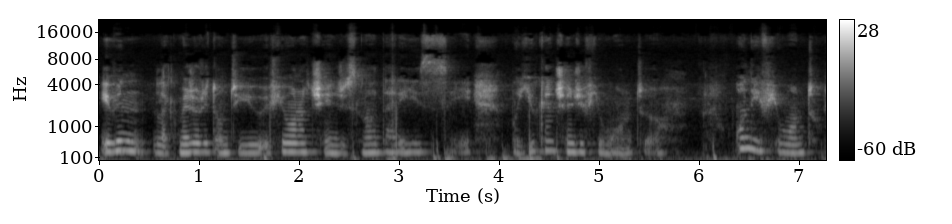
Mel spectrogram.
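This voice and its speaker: Over noticeable background noise, a woman with an Arabic accent speaks at a fairly high pitch. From Egypt. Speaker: self-help vlogger. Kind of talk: casual advice monologue. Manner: halting, repetitive.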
